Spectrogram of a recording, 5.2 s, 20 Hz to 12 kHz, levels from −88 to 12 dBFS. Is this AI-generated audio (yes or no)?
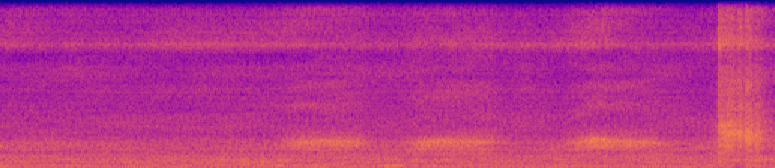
yes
